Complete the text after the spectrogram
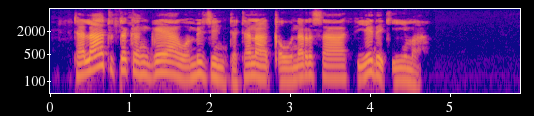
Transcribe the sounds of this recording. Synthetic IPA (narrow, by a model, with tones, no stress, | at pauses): tɐ˨laː˦tu˨tɐ˦kɐ˨ŋɡɐ˦jaː˨wa˨mɪ˦d͡ʒɪ˨nta˨tɐ˦naː˨kʼa˨wnɐ˦rsa˨ɸɪ˨je˦da˨kʲʼiː˦ma̰ː˨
